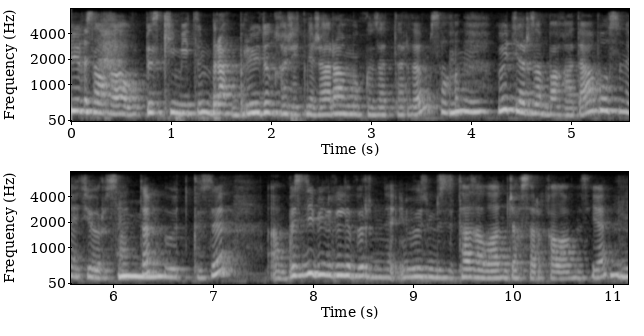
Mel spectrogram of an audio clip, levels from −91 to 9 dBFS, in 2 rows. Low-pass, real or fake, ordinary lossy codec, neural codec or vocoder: 7.2 kHz; real; none; none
